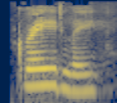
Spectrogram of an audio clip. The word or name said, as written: gradely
